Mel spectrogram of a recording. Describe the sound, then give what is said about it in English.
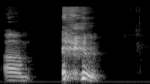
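Two fairly loud coughs from a person: a short throaty, voiced one, then after a brief pause a harsher, breathier cough, followed by near silence. “My lips are all chapped and dry and I'm coughing too.”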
